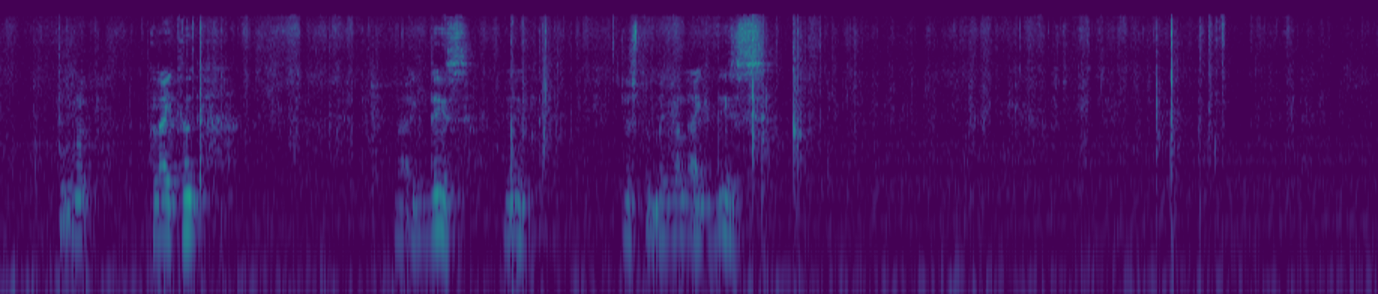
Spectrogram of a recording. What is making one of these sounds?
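Soft vegetable pieces tap and rustle on a metal tray.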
